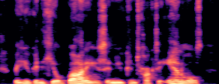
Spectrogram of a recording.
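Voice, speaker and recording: Her intonation lively, a woman talks at a moderate pace with a medium pitch. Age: 60s. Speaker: spiritual counselor and psychic medium. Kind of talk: interview testimony. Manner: animated.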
